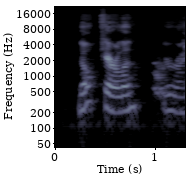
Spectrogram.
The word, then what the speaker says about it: Carolyne: am I saying your name wrong? No, Carolyn, you're And right.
